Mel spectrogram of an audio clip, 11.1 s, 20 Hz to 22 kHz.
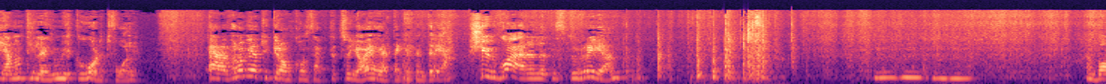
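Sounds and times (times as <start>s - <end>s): paper and cardboard rustling: 4.0s - 11.0s.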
